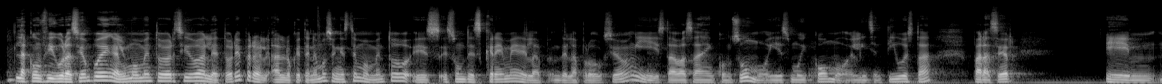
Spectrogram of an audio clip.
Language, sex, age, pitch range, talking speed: Spanish, male, 20-39, 100-130 Hz, 205 wpm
